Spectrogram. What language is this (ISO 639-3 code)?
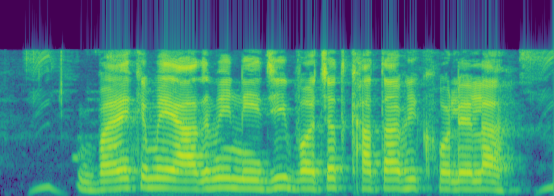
bho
